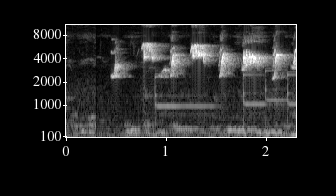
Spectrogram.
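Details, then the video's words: Long-tailed shrike in a lure recording meant to prompt caged birds that have stopped singing; a run of five or six short, sharp high chirps in quick succession, over steady electronic music tones. "Suara Pentet Guacor"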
